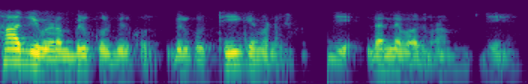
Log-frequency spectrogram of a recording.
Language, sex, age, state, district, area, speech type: Hindi, male, 30-45, Madhya Pradesh, Ujjain, urban, conversation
